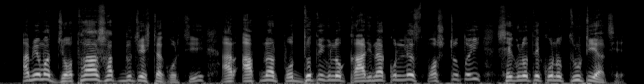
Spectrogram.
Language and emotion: Bengali, angry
